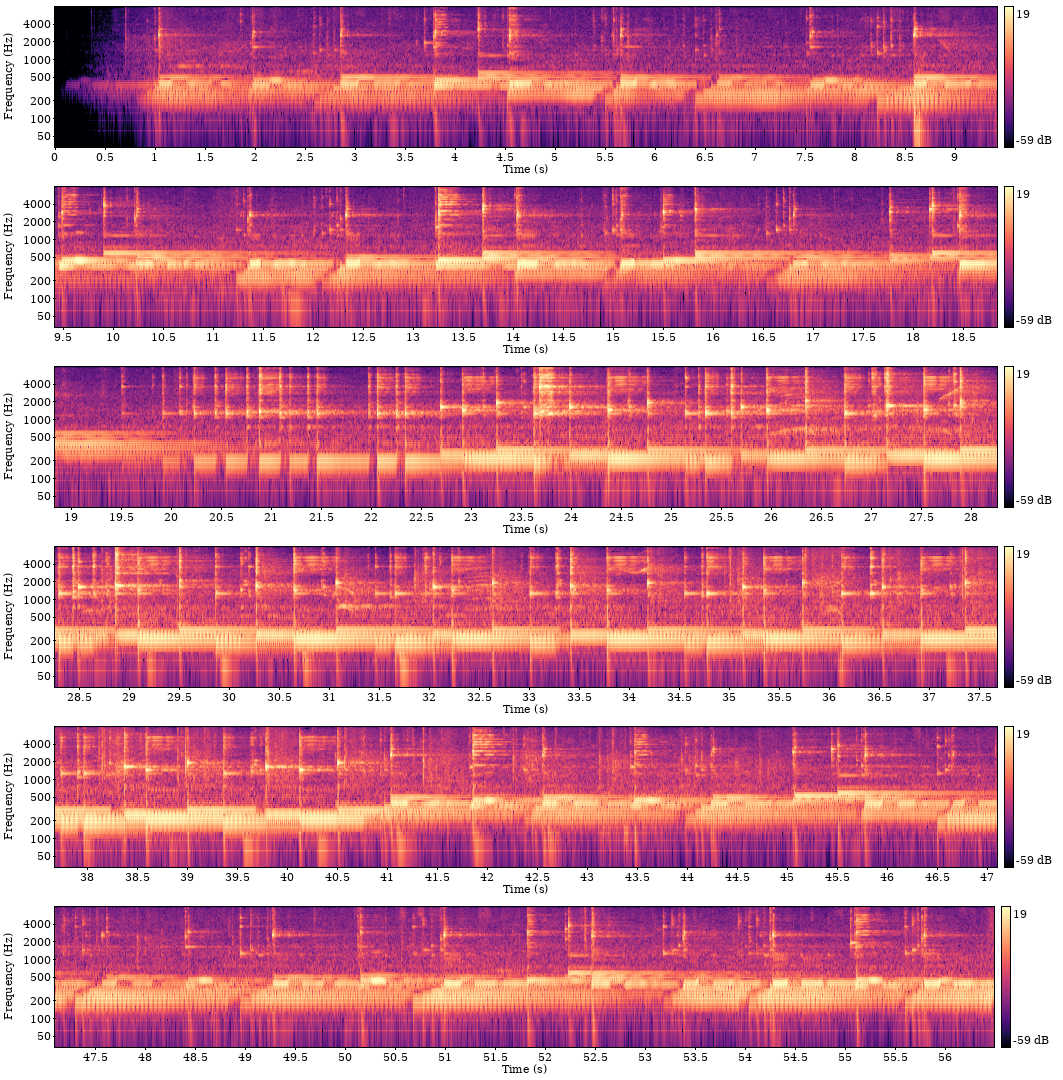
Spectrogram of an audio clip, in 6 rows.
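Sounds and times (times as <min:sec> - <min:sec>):
kalimba: 0:00.2 - 0:56.4.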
